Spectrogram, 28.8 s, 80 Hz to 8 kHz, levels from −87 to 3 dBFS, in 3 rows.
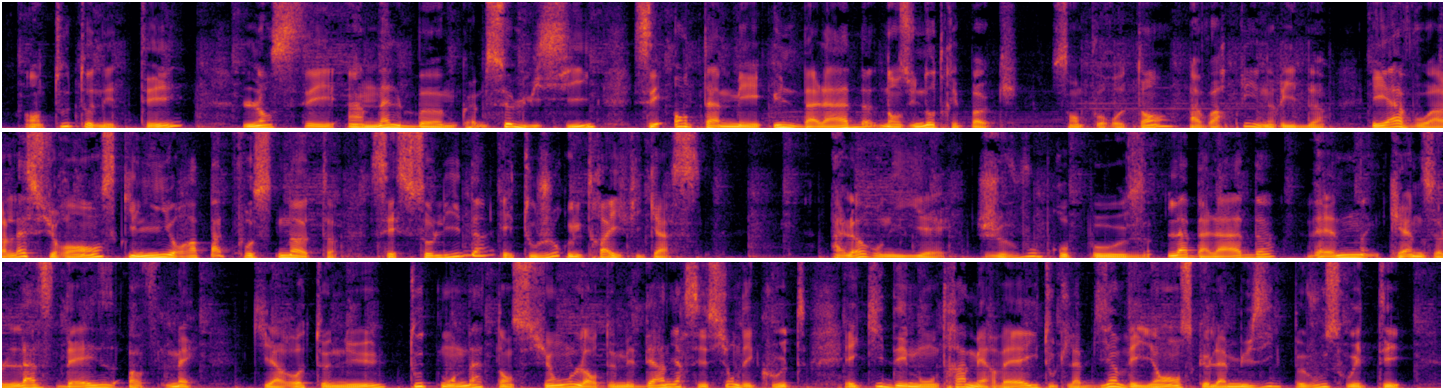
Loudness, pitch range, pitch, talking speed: -17 LUFS, 85-130 Hz, 100 Hz, 170 wpm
